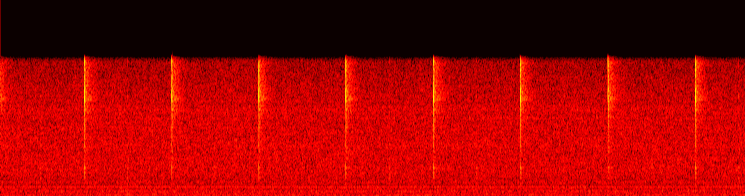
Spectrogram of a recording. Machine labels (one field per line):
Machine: valve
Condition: normal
